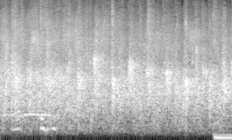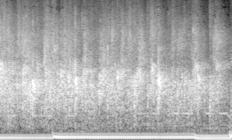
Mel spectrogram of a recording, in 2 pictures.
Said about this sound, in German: Großen Applaus für Sie.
